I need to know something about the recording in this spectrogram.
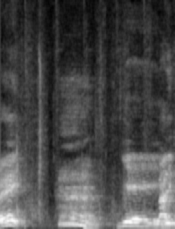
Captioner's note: gasping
